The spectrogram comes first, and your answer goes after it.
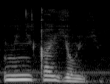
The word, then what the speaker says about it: Minikoioi: Это турецкий бренд, называется Миникайой. Вот так вот правильное произношение этого бренда.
